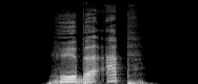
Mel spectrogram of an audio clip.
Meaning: first/third-person singular subjunctive II of abheben
- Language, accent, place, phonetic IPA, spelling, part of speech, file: German, Germany, Berlin, [ˌhøːbə ˈap], höbe ab, verb, De-höbe ab.ogg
